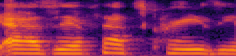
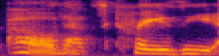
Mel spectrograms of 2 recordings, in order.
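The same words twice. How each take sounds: First: Said in the usual way. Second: Dismissive grandma. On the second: Retold or imitated.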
